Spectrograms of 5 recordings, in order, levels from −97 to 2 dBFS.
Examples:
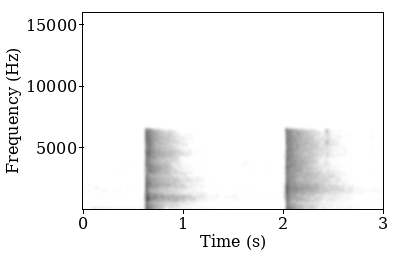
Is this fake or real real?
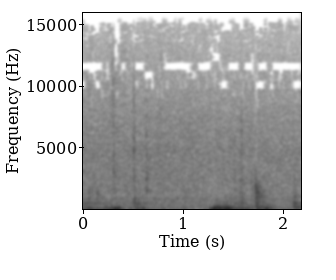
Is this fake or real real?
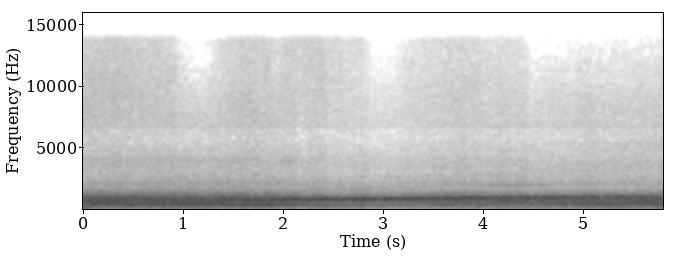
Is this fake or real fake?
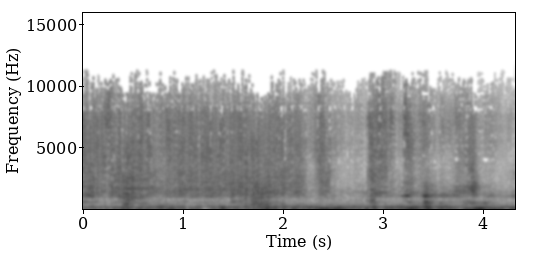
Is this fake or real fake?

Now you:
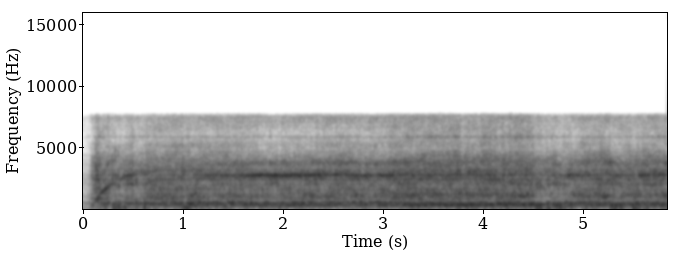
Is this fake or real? fake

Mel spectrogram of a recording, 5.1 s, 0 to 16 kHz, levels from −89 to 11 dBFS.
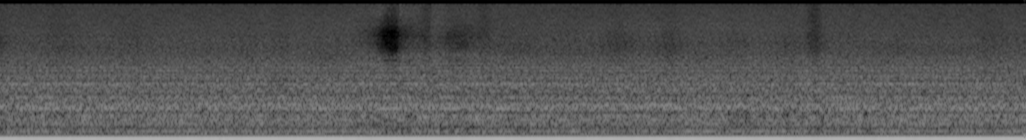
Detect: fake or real fake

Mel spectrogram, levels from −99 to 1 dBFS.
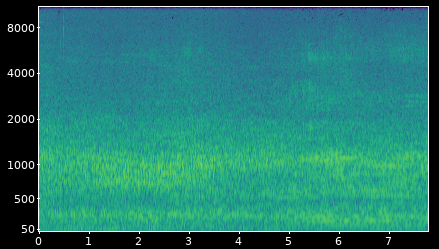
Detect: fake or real real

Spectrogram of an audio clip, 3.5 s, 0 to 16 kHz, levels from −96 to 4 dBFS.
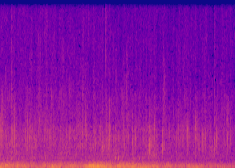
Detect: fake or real real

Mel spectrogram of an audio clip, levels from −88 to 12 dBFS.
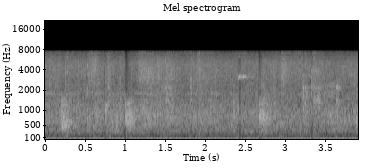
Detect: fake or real real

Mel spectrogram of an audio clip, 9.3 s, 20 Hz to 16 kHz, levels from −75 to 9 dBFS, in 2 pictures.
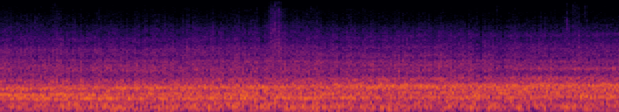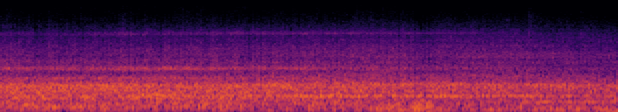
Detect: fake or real real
